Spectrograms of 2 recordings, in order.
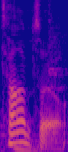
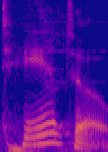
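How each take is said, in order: First: The first vowel is a soft, open 'ah' sound. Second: The first vowel is a hard, flat 'a' sound. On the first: The speaker calls it right. "I say Tonto" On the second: The speaker calls it wrong. "Hard A just doesn't sound as good"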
